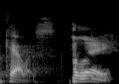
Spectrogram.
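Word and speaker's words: Callais: Is it pronounced Cali? Is that how they pronounce it, or Calais? Calais, I'm sorry.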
